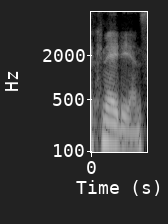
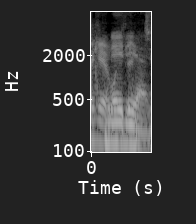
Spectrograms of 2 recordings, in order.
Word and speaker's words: Canadiens: Achieved by the Montreal Canadiens, and that's how they say it. They don't say Canadians, they say Canadiens.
